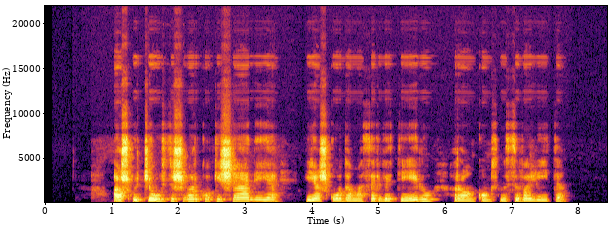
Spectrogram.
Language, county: Lithuanian, Panevėžys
